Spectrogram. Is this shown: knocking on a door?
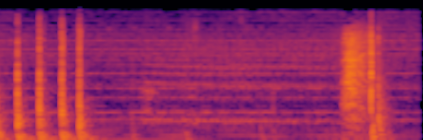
yes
